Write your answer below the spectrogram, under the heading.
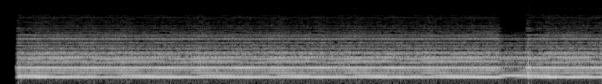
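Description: Chippewa Steel arena goal horn sounding one long, steady blast, with a brief waver in pitch about five seconds in.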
